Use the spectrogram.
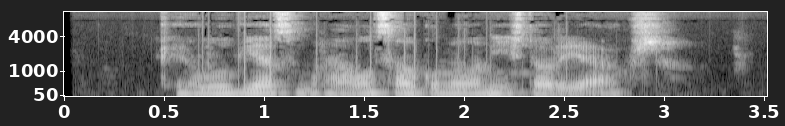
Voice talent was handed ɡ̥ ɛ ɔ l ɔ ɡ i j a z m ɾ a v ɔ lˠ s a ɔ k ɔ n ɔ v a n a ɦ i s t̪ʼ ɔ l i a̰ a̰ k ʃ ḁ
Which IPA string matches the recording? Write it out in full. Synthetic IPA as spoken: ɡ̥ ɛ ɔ l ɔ ɡ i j a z m ɾ a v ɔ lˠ s a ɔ k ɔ n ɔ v a n i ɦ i s t̪ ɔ ɾ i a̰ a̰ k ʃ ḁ

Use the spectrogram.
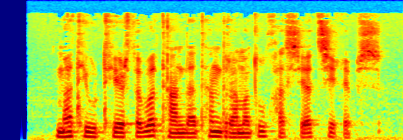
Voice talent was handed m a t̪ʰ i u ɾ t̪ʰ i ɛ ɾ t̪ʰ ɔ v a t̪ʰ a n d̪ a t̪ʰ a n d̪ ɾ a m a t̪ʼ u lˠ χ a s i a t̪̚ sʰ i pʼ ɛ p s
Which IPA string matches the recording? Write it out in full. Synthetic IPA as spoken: m a t̪ʰ i u ɾ t̪ʰ i ɛ ɾ t̪ʰ ɔ b a t̪ʰ a n d̪ a t̪ʰ a n d̪ ɾ a m a t̪ʼ u lˠ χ a s i a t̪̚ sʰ i qʼ ɛ p s

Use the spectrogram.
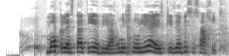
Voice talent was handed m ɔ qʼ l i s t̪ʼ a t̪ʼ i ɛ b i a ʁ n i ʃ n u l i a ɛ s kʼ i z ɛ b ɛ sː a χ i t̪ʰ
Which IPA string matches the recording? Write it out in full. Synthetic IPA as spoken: m ɔ kʼ l ɛ s t̪ʼ a t̪ʼ i ɛ b i a ʁ n i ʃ n u l i a ɛ s kʼ i z ɛ b i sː a χ i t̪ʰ

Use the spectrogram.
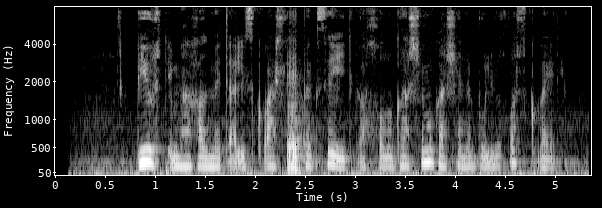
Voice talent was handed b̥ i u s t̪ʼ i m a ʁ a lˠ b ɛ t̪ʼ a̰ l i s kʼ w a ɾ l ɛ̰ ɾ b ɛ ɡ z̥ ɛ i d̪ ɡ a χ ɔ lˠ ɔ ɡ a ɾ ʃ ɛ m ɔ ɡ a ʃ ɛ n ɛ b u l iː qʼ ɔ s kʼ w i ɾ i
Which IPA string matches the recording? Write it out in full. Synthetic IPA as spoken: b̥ i u s t̪ʼ i m a ʁ a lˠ m ɛ t̪ʼ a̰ l i s kʼ w a ɾ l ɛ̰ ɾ b ɛ ɡ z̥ ɛ i d̪ ɡ a χ ɔ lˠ ɔ ɡ a ɾ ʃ ɛ m ɔ ɡ a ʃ ɛ n ɛ b u l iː qʼ ɔ s kʼ w ɛ ɾ i

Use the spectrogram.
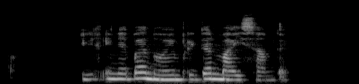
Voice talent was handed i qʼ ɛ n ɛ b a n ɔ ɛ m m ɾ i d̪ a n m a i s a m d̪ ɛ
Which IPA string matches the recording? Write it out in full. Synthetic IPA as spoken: i qʼ i n ɛ b a n ɔ ɛ m b ɾ i d̪ a n m a i s a m d̪ ɛ

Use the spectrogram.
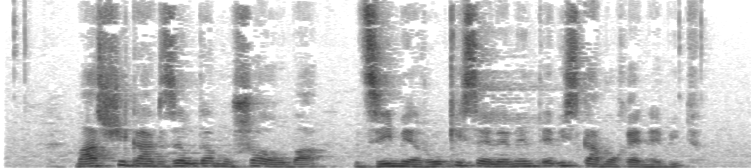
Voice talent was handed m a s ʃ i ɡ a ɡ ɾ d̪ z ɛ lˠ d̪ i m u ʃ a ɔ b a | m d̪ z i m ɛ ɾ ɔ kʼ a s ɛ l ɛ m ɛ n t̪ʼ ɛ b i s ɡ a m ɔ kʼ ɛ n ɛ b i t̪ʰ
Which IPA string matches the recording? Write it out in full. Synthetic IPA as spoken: m a s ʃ i ɡ a ɡ ɾ d̪ z ɛ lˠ d̪ a m u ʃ a ɔ b a | m d̪ z i m ɛ ɾ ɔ kʼ i s ɛ l ɛ m ɛ n t̪ʼ ɛ b i s ɡ a m ɔ qʼ ɛ n ɛ b i t̪ʰ

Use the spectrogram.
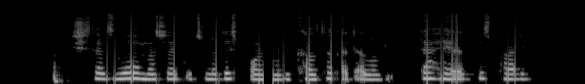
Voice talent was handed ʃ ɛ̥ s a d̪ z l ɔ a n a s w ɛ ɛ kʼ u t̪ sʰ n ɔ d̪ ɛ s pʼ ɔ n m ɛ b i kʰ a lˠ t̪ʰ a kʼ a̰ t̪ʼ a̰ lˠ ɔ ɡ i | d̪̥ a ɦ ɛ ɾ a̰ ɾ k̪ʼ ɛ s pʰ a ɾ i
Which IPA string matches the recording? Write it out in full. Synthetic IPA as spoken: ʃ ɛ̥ s a d̪ z l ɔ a m a s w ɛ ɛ kʼ u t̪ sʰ n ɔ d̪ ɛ s pʼ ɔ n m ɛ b i kʰ a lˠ t̪ʰ a kʼ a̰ t̪ʼ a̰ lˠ ɔ ɡ i | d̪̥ a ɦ ɛ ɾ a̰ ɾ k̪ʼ i s pʰ a ɾ i

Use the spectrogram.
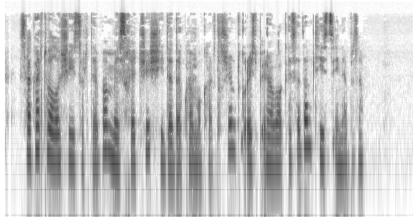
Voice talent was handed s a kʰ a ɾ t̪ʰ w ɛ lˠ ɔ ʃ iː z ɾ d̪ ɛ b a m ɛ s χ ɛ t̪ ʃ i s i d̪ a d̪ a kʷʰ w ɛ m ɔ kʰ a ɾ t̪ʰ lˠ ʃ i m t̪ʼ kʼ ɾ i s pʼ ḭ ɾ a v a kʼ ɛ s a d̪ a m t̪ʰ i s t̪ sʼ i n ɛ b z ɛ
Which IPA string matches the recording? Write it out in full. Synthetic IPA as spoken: s a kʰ a ɾ t̪ʰ w ɛ lˠ ɔ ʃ iː z ɾ d̪ ɛ b a m ɛ s χ ɛ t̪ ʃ i ʃ i d̪ a d̪ a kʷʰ w ɛ m ɔ kʰ a ɾ t̪ʰ lˠ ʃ i m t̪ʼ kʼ ɾ i s pʼ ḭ ɾ a v a kʼ ɛ s a d̪ a m t̪ʰ i s t̪ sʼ i n ɛ b z ɛ

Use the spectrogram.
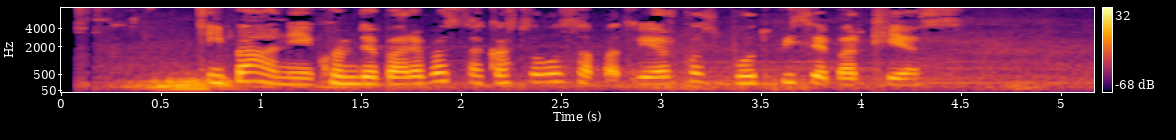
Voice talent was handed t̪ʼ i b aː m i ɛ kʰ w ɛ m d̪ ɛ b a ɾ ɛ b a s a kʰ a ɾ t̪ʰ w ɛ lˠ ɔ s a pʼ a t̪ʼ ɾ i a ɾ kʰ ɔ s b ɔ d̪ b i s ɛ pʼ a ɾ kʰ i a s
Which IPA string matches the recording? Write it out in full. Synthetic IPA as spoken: t̪ʼ i b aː n i ɛ kʰ w ɛ m d̪ ɛ b a ɾ ɛ b a s a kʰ a ɾ t̪ʰ w ɛ lˠ ɔ s a pʼ a t̪ʼ ɾ i a ɾ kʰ ɔ s b ɔ d̪ b i s ɛ pʼ a ɾ kʰ i a s

